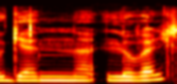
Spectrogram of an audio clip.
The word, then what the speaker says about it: Hogan Lovells: Hogan Lovells, je prononce bien.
